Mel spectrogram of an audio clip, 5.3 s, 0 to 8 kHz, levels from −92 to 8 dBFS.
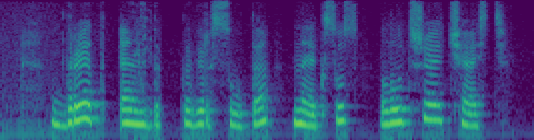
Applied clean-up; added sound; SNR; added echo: neural mask model RNNoise.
